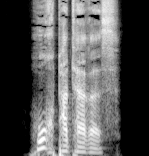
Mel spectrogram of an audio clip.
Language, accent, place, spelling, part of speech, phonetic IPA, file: German, Germany, Berlin, Hochparterres, noun, [ˈhoːxpaʁˌtɛʁəs], De-Hochparterres.ogg
- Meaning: plural of Hochparterre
